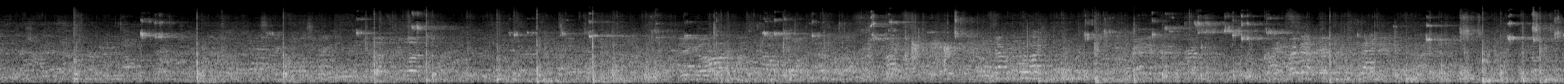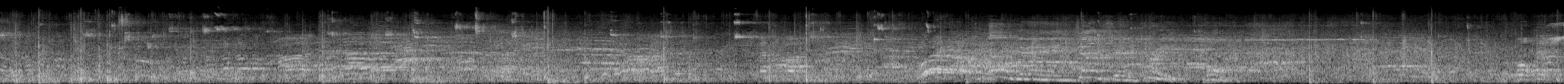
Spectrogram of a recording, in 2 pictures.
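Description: Basketball game in a gym: a ball bouncing on the court as it is dribbled, with players' and spectators' voices echoing in the hall.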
